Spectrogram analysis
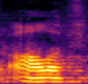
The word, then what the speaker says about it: Aleph: The first letter of the Hebrew alphabet is pronounced Aleph, and it can be spelled with an F or PH. They don't care, and I love Hebrew because I'm not a good speller. But it has no sound. It is silent.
